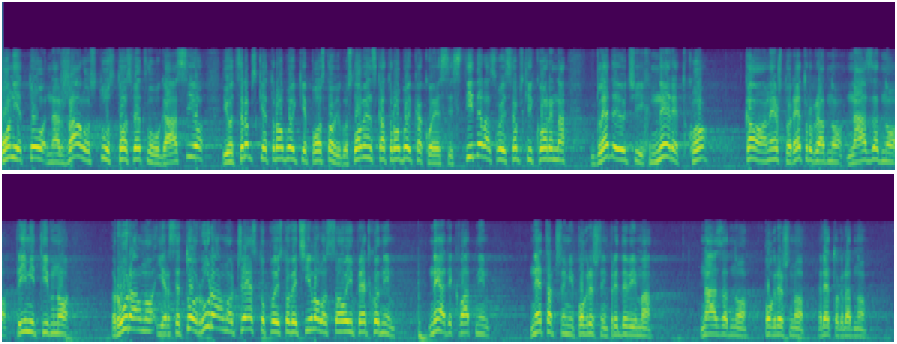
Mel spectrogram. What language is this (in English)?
Serbian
